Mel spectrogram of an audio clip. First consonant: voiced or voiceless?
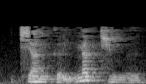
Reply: voiceless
